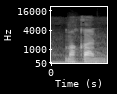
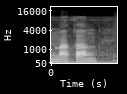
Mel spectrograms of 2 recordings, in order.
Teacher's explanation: karena faktor pengaruh bahasa daerah yang tidak mengenal fonem N pada akhir kata, sehingga kadang-kadang kata-kata makan dilafalkan makang.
